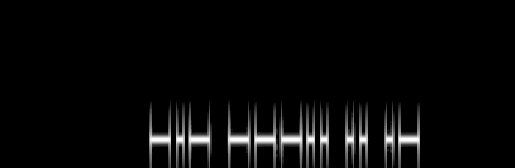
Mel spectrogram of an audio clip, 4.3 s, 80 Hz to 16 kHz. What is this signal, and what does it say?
Morse code, heard as a keyed tone, about 22 wpm, 700 Hz. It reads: K8IA
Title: Easy Call Signs Repeated 3x - 22wpm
